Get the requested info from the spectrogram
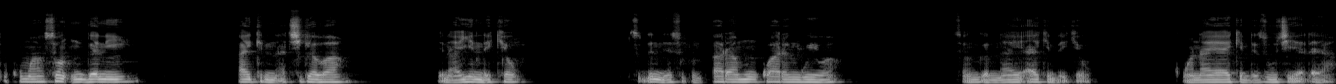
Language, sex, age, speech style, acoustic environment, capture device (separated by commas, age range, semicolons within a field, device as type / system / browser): Hausa, male, 25-34, tired; relaxed, silence, mobile / Linux / Chrome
